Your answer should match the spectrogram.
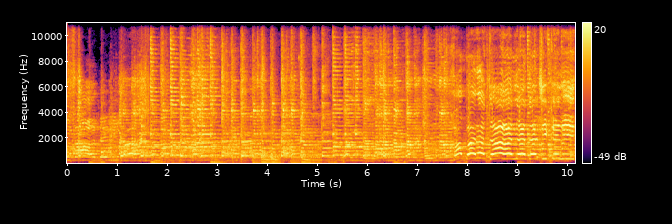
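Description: Several Pashto rababs plucked together in an ensemble, over the steady beat of a mangay clay-pot drum. Near the end the melody rises and turns ornamented, with quick wavering notes.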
